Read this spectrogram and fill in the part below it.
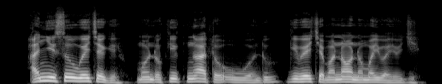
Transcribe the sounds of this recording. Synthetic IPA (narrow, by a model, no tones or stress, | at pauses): a̰ɲisowet͡ʃeɡɪmɔndokikŋatɔowonduɡɪwet͡ʃemanɔnɔmajwajod͡ʒi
